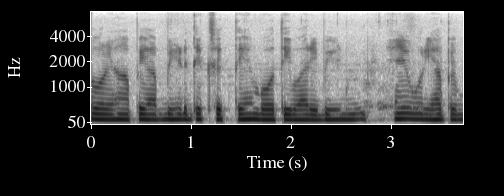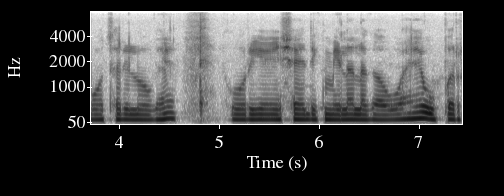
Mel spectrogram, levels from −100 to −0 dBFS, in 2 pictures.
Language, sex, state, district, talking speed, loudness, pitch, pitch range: Hindi, male, Chhattisgarh, Korba, 235 wpm, -16 LUFS, 135 Hz, 135-140 Hz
